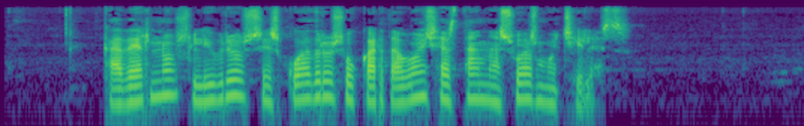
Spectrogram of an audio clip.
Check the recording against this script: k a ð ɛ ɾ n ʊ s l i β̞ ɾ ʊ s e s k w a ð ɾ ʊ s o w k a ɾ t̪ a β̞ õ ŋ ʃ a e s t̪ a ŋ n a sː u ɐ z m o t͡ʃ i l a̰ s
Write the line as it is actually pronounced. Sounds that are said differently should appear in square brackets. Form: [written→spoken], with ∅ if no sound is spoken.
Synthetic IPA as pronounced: k a ð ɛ ɾ n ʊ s l i β̞ ɾ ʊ s e s k w a ð ɾ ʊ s o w k a ɾ t̪ a β̞ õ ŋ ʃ a e s t̪ a ŋ n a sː u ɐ z m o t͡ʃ i l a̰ s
